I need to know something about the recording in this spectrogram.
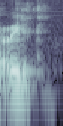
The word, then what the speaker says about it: Rilke: esto lo dijo un poeta alemán rainer maría rilke así se pronuncia para el poeta rilke que fue un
